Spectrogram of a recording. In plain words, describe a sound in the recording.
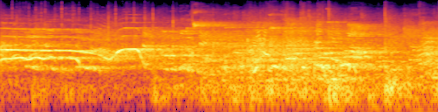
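Sneakers squeak sharply on a wooden floor in an echoing gym.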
